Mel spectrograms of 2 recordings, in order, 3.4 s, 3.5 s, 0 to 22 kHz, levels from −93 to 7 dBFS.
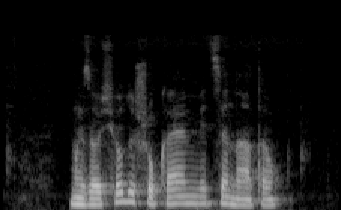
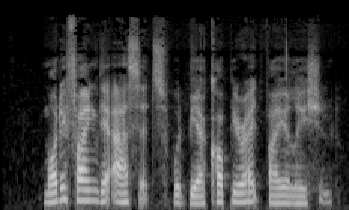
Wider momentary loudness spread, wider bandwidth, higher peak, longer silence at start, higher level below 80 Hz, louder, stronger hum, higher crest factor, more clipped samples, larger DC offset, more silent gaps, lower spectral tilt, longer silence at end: about the same, 9 LU vs 9 LU; second, 9.4 kHz vs 16.5 kHz; second, -10 dBFS vs -2 dBFS; first, 0.7 s vs 0.45 s; second, -64 dBFS vs -58 dBFS; second, -27 LUFS vs -20 LUFS; neither; about the same, 18 dB vs 18 dB; neither; neither; neither; first, -9.5 dB/octave vs -5 dB/octave; first, 0.6 s vs 0.2 s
